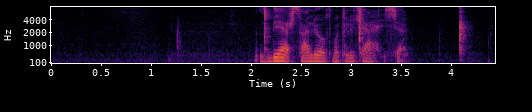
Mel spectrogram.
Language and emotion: Russian, angry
